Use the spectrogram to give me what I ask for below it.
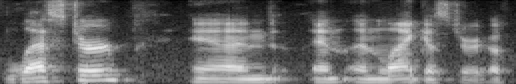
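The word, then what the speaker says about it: Leicester: to play i know i learned how to pronounce lester and and and lancaster of course uh appropriately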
